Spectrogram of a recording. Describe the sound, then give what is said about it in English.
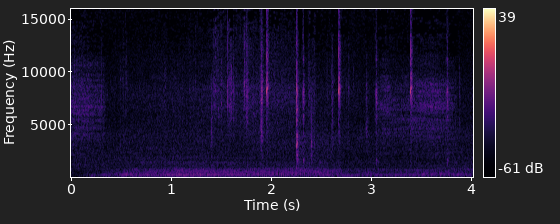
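A car engine hums steadily while driving in morning traffic, a low continuous drone that swells slightly, with light metallic jingling and clicks over it. “God, I fucking hate traffic in the morning.”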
